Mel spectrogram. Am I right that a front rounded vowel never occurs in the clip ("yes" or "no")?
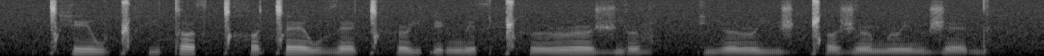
yes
